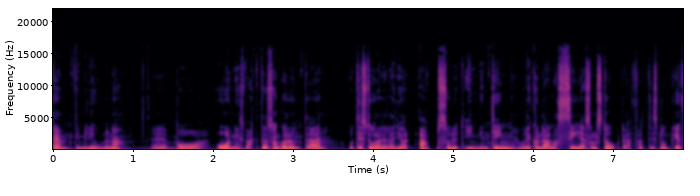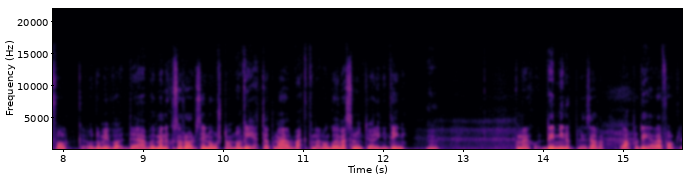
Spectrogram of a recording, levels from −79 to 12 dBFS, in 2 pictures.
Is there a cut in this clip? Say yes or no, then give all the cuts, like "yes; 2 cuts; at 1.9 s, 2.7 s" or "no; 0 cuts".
yes; 1 cut; at 13.7 s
